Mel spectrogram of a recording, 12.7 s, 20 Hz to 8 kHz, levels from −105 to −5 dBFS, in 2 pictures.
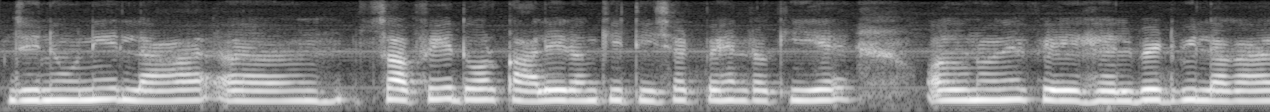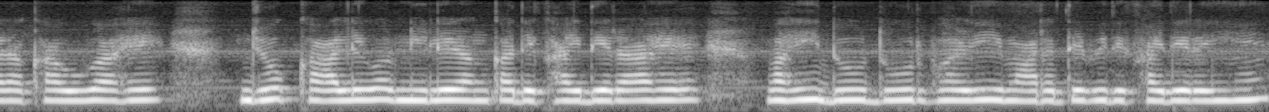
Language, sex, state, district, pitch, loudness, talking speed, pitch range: Hindi, female, Rajasthan, Nagaur, 240 Hz, -15 LUFS, 185 wpm, 235-245 Hz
